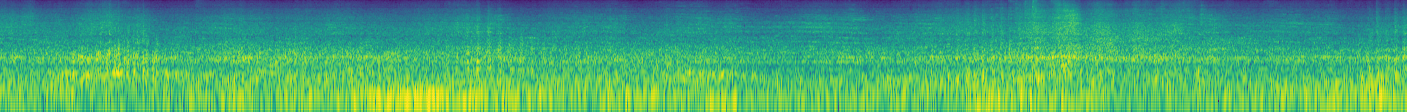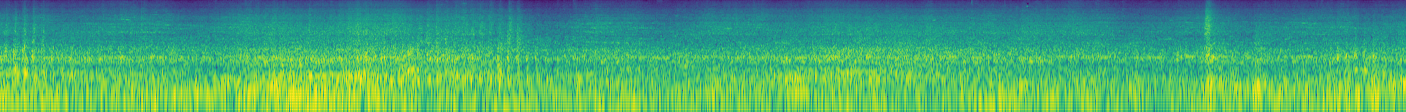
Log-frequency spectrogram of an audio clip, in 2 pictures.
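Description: Freight train of autorack cars rolling past close by: a steady rumble of steel wheels on rail with a steady whining tone underneath and intermittent clicks as wheels cross rail joints, the sharpest near the end.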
